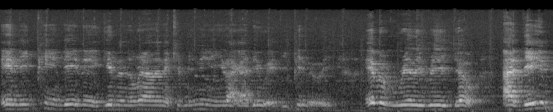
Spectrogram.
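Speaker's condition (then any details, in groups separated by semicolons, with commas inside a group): Cerebral palsy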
